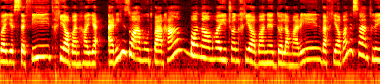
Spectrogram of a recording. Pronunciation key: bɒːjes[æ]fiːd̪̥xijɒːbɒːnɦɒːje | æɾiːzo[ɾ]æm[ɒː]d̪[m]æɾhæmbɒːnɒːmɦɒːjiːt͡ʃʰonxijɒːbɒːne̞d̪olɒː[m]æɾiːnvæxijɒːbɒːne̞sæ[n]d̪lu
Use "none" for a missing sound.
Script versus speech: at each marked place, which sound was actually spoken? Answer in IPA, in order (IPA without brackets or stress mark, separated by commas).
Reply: e, none, uː, b, m, n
